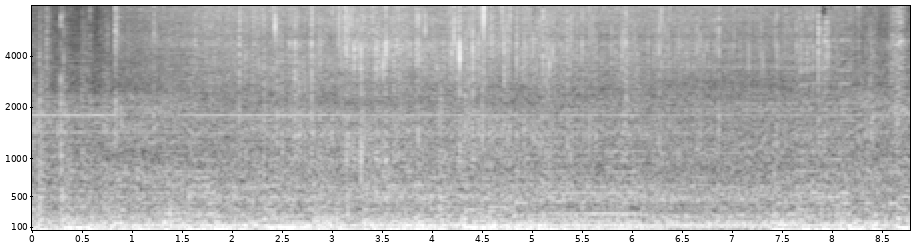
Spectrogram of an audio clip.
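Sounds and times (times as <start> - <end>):
batter sizzling in a frying pan: 0.8 - 8.7.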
